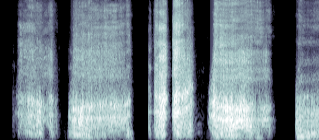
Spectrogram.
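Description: A dachshund digging with its front paws in coarse sand, scraping and flinging it. The sound comes in about five rough bursts with short silent gaps between them, loudest around the middle and just after four seconds.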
